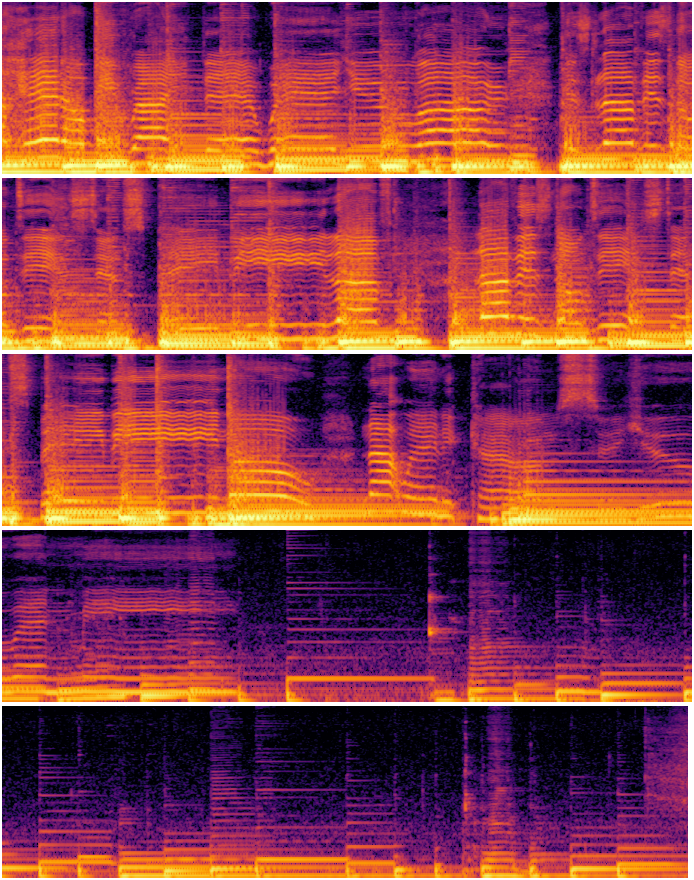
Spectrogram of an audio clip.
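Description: Washburn acoustic guitar playing chords with a voice singing over it. About halfway through the singing stops and the guitar plays on alone, more quietly.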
